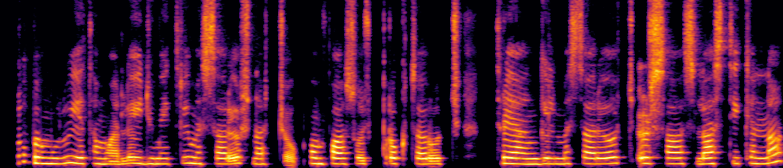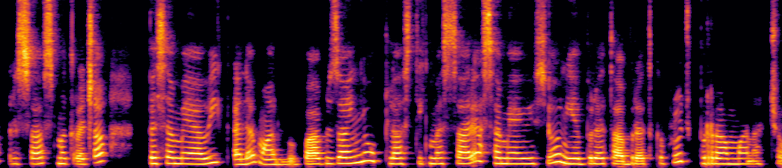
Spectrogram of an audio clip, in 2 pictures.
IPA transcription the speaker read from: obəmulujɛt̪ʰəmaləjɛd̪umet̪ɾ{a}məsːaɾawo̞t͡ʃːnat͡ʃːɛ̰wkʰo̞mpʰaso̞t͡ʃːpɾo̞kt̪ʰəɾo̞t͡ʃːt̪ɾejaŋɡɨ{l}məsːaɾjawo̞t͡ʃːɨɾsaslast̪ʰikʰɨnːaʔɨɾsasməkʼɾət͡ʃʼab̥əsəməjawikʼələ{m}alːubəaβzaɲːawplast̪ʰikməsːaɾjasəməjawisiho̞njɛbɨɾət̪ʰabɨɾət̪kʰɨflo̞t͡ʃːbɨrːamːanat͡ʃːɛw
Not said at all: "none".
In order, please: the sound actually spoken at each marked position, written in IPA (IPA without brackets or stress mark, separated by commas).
i, l, m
